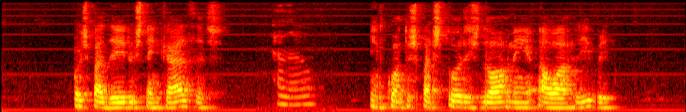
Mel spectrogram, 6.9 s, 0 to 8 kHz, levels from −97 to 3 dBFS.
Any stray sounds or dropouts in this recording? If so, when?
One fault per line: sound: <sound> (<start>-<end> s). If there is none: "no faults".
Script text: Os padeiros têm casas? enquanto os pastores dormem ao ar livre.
sound: cough (2.7-3.3 s)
